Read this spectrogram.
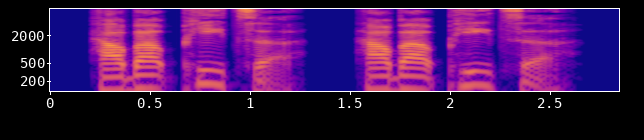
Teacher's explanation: The first A in the word about is gone. It's just missing. We say, how about pizza? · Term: reduced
